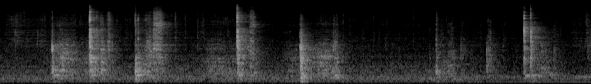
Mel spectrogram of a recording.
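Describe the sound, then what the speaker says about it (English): A spoon stirring cream and cheese into a merguez tomato sauce in a pan, a series of sharp scraping clacks and knocks against the pot at an uneven pace, fairly close, with a low sizzle between strokes. "Stir this well. Mix the cream in well, mix the cheese in well."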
